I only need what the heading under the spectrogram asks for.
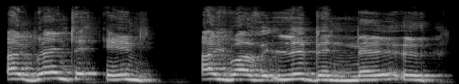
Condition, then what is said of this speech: Cerebral palsy. And today we're going to take it, as your mom said, we're going to take it very slow and you're going to talk to me word for word.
